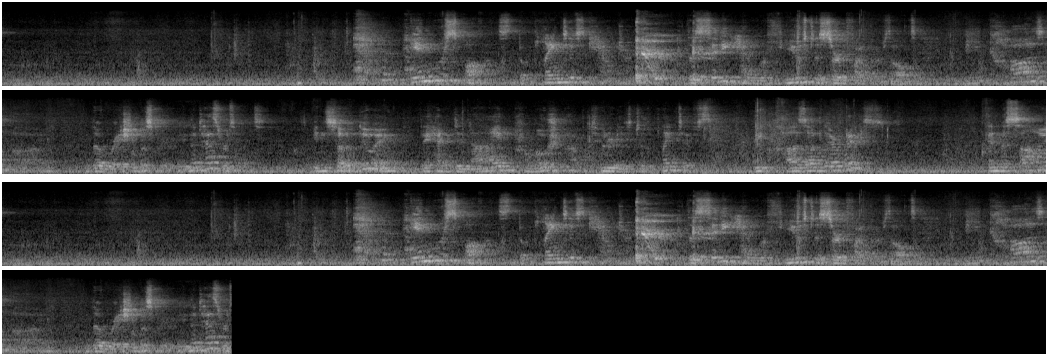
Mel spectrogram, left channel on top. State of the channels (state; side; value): drops out; right; at 12.8 s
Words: In response, the plaintiffs countered that the city had refused to certify the results because of the racial disparity in the test results. In so doing, they had denied promotion opportunities to the plaintiffs because of their race. And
